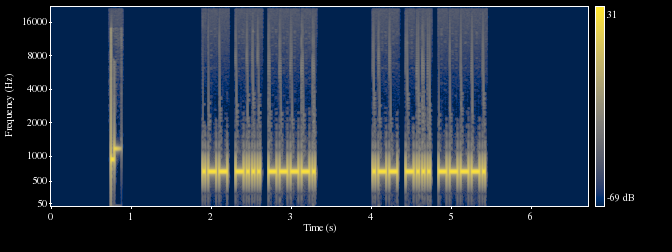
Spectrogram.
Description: Morse code, heard as a keyed tone, about 36 wpm, 700 Hz. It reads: WB9 WB9
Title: USA Call Sign Prefixes - Repeated 2x - 35wpm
